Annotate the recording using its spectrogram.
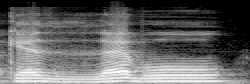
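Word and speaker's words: كذّبوا: Pada bacaan wa kazzabu, hati-hati dalam melafalkan huruf zal yang dimana zal ini pelafalannya dari ujung lidah kita menempel dengan gigi sari atas kita.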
